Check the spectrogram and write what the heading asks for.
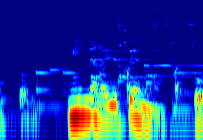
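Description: Clinks of glass and tableware at a dinner table, with short ringing tones, under voices and light background music.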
